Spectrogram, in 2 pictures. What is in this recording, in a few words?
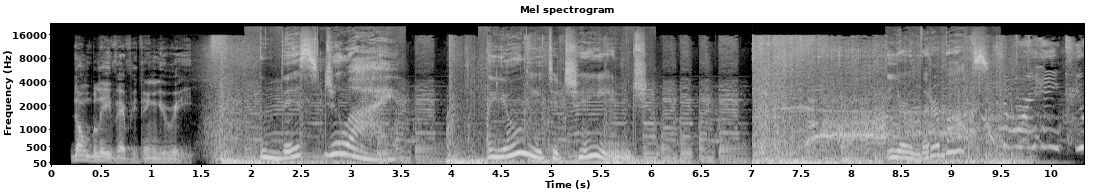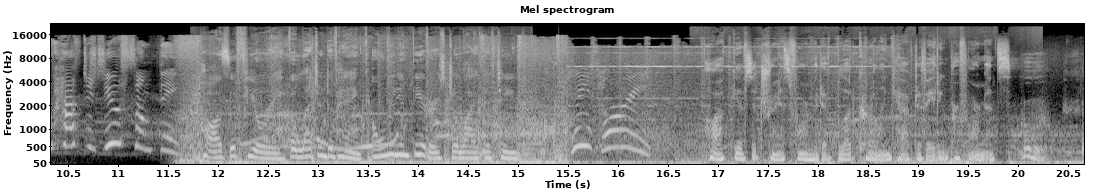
Trailer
